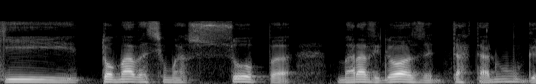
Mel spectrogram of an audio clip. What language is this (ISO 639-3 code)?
por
